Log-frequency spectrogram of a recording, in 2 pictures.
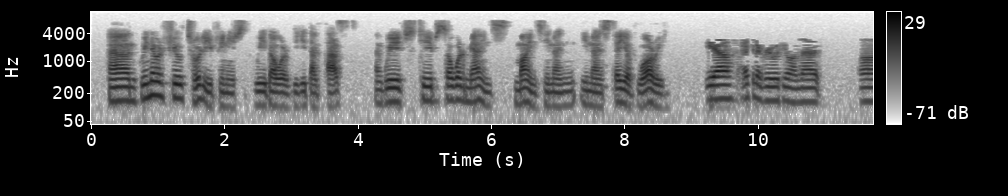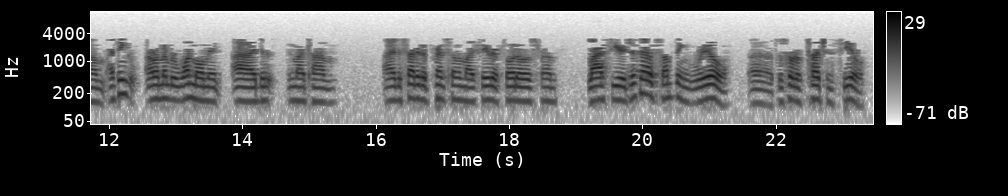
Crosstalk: none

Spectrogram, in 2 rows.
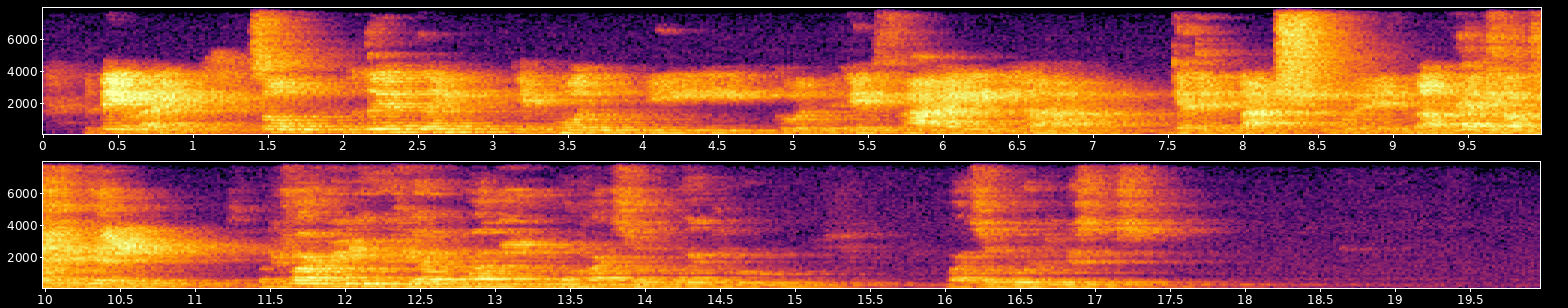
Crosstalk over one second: present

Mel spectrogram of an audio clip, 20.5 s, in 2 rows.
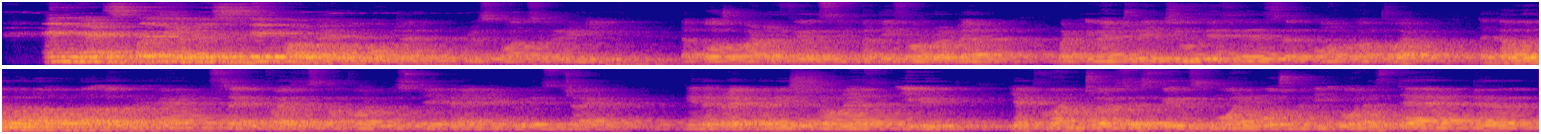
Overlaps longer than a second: present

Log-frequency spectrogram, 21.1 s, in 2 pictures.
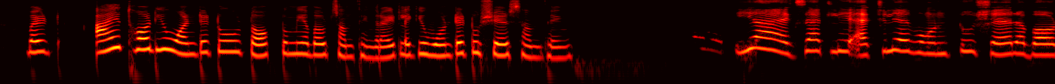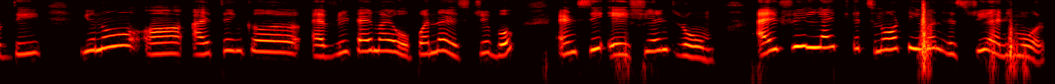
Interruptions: none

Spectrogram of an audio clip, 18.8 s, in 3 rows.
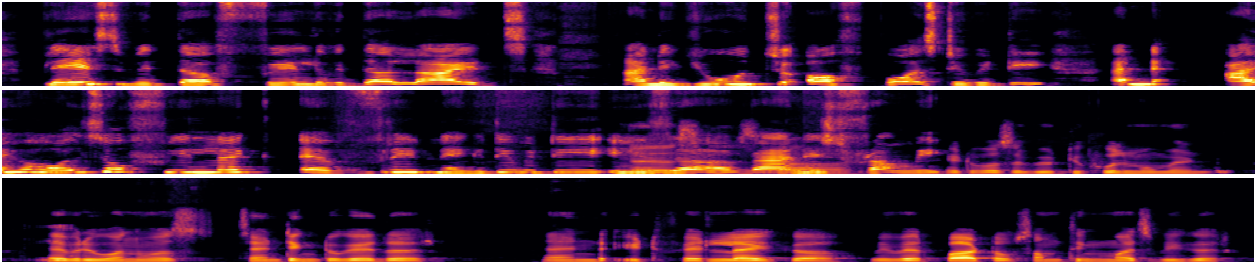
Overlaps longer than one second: present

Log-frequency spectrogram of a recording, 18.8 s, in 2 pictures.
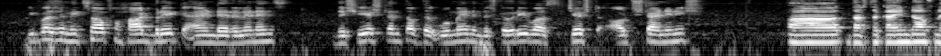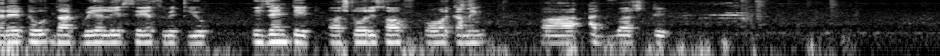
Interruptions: none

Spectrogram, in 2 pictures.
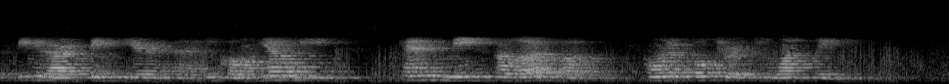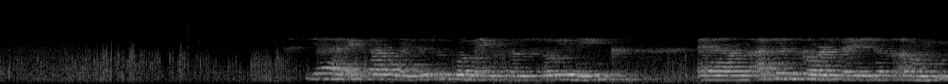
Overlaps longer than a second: none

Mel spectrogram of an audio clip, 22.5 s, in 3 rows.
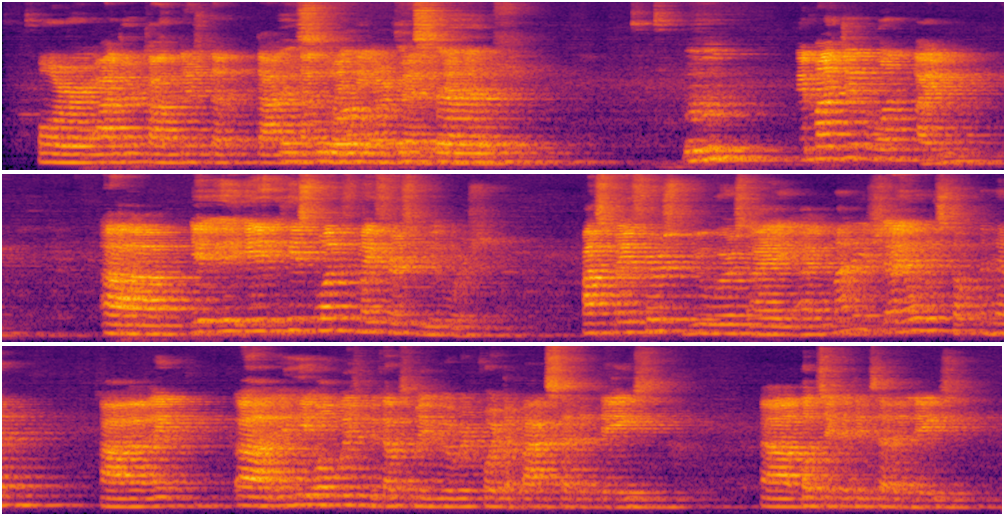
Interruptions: present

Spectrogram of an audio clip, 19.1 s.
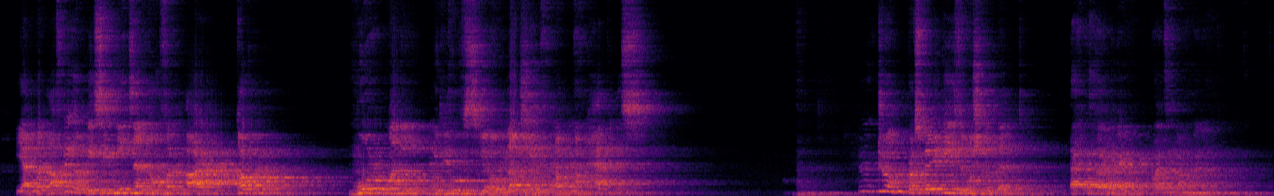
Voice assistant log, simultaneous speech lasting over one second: present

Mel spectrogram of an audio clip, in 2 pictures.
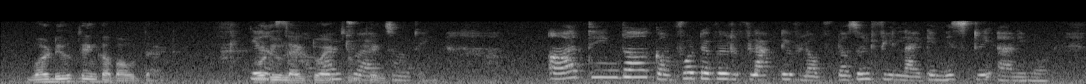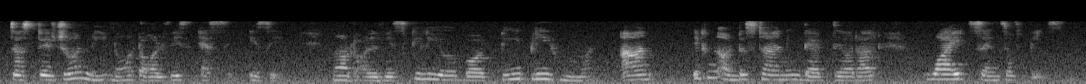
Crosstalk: present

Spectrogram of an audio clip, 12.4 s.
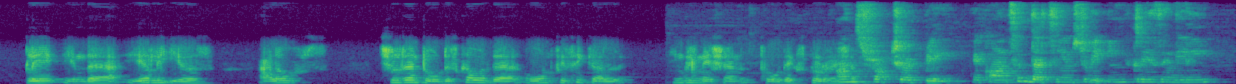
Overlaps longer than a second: none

